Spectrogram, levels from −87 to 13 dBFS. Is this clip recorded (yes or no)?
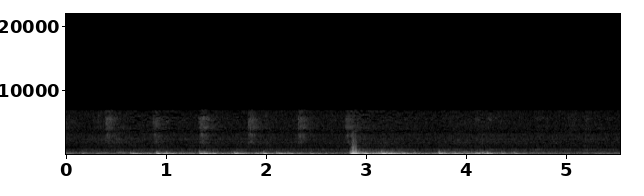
no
